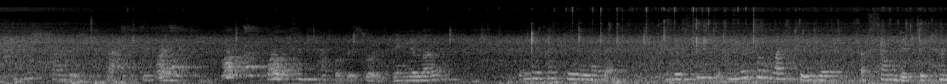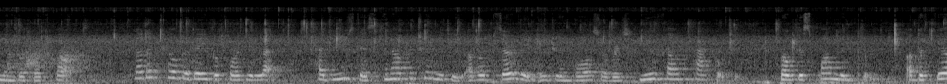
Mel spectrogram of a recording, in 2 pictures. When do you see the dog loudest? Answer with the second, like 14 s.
2 s.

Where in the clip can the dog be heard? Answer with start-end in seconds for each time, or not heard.
1.2-3.0, 9.5-10.6.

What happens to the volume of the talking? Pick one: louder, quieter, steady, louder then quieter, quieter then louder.
louder.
